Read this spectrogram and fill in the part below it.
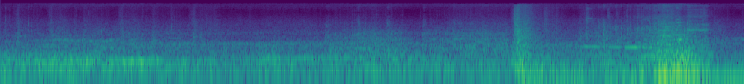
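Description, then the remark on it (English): A mechanical door unlocks with a sharp clunk, then slides open with a rising hiss and whir over a steady low machine hum. No voices. “Another day, another door.”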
